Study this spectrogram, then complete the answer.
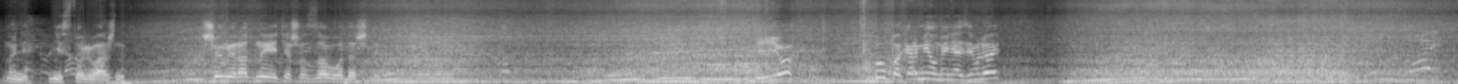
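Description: An engine revs hard, rising and falling.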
